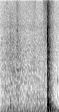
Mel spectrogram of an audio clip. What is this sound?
wooden drawer opening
